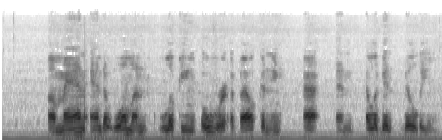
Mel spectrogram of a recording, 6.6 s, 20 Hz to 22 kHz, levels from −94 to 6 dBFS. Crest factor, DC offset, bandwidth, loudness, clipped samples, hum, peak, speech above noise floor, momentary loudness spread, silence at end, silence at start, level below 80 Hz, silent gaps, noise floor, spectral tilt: 16 dB; under 0.1%; 14 kHz; -17 LUFS; under 0.1%; none; -2 dBFS; 21 dB; 13 LU; 0 s; 0.05 s; -56 dBFS; none; -38 dBFS; -8 dB/octave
